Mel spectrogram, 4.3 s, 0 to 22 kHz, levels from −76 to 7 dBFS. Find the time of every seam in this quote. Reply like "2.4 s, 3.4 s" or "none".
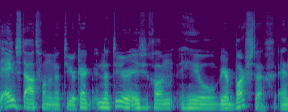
none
